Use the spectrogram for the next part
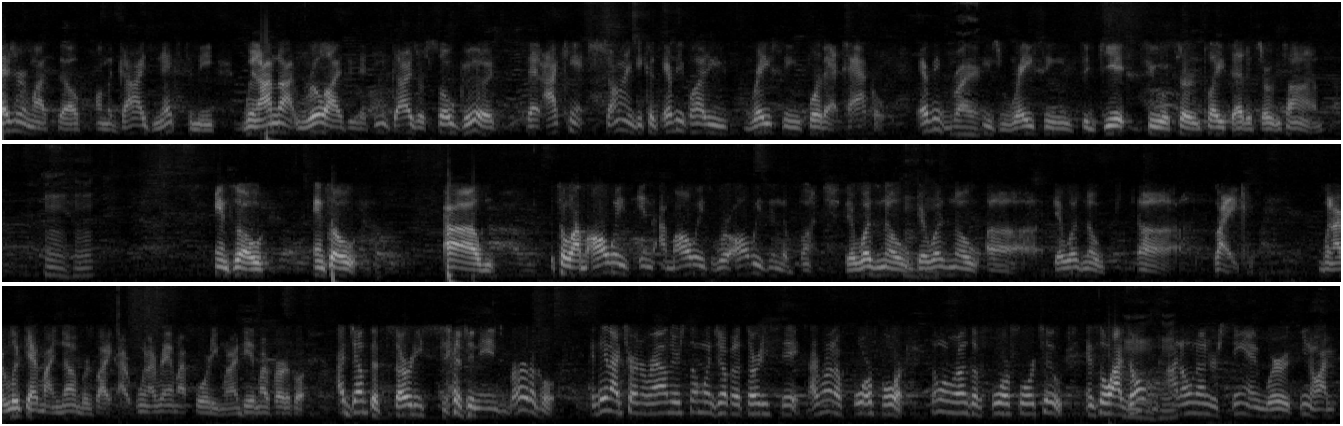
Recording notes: Live From Daq Shack (4630 Leighton Ave Suite 25)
